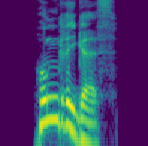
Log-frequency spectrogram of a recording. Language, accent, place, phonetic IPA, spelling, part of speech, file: German, Germany, Berlin, [ˈhʊŋʁɪɡəs], hungriges, adjective, De-hungriges.ogg
- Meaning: strong/mixed nominative/accusative neuter singular of hungrig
